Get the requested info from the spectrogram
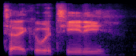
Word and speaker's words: Waititi: Taika Waititi. How do you say it? – Taika Waititi.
